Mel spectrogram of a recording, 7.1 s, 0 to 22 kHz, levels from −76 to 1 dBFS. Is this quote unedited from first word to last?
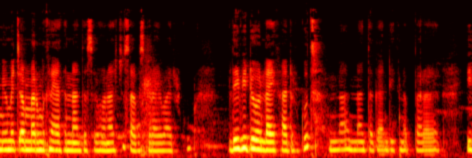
no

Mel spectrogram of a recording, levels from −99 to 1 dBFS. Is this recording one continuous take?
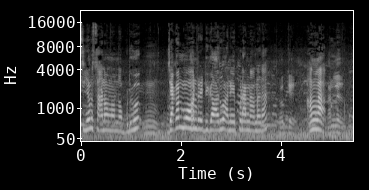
yes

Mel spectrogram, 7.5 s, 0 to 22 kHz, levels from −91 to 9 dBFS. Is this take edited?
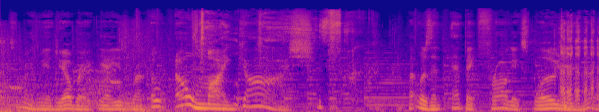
no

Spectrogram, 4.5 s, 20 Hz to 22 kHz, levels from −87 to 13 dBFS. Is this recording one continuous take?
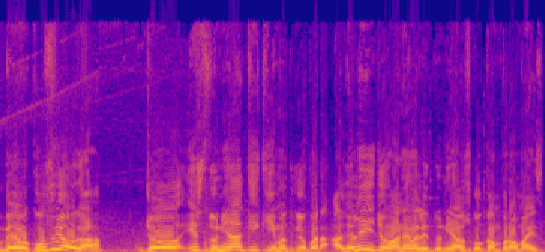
yes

